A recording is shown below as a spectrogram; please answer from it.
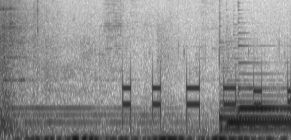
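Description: Mobile phone keypad tones being dialled: a quick run of short two-tone beeps starting about a second in, over steady background music. A brief rushing sound comes at the very start.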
